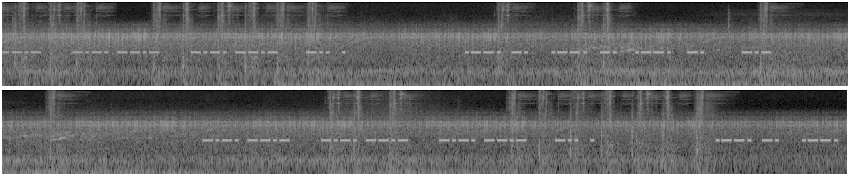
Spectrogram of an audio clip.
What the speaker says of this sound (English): you want to kind of listen for the static fading away, which means that your radio signal's becoming clearer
